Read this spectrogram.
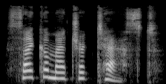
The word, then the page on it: psychometric test: American English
